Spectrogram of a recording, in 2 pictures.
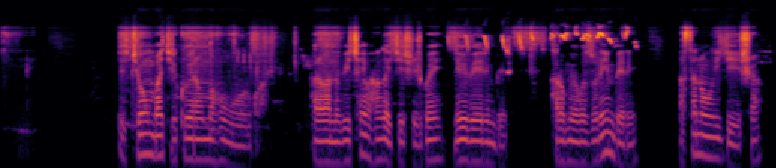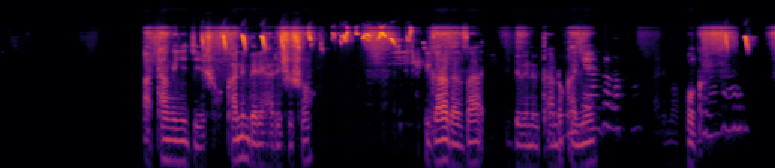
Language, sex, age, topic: Kinyarwanda, male, 18-24, health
